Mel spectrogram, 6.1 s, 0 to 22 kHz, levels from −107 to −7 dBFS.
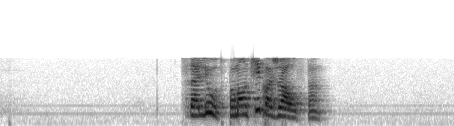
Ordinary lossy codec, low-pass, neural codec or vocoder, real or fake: AAC, 16 kbps; 7.2 kHz; none; real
